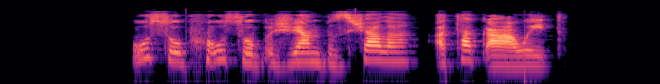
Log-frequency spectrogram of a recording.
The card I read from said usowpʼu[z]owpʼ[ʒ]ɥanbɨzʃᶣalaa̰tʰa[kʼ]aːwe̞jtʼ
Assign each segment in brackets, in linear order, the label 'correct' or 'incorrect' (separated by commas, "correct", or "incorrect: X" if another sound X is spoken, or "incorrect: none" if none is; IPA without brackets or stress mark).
incorrect: s, correct, correct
